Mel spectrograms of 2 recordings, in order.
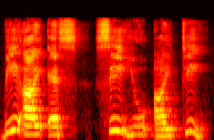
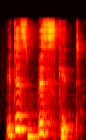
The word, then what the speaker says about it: biscuit: Although U sound is there in writing but in speaking that oo sound is not there. It is biscuit.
